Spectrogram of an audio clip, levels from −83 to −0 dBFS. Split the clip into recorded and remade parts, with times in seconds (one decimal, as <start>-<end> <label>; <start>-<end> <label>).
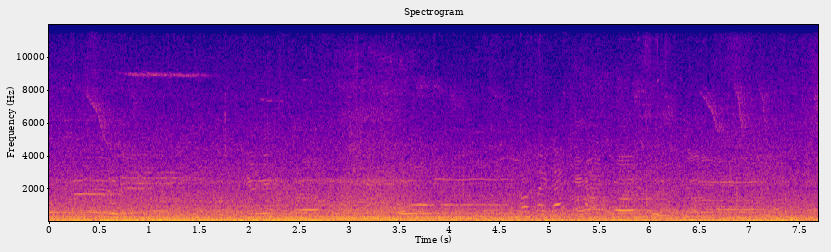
0.0-7.7 recorded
